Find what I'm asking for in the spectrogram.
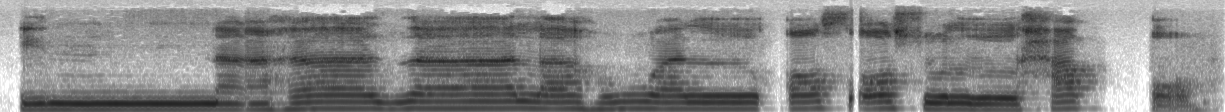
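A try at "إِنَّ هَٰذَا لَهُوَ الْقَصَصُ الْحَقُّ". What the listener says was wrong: Ya, lam sukun ditahan lagi sedikit. Huwal qasasul haqqo.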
